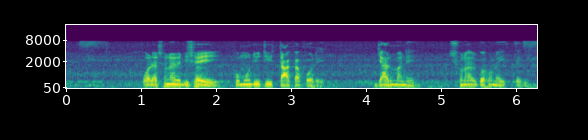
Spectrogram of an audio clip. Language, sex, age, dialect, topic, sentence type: Bengali, male, 31-35, Standard Colloquial, banking, statement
